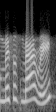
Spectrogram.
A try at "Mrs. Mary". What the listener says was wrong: not Mistress Mary, it's Mrs. Mary. Slow down. Enunciate. Mrs. Mary, not Mistress Mary.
